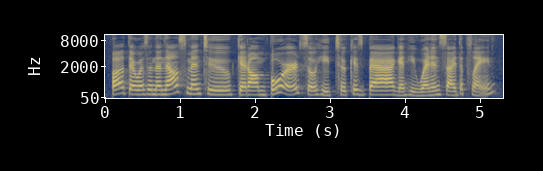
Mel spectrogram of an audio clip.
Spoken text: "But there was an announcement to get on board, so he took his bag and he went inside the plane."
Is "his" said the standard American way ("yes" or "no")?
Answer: yes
